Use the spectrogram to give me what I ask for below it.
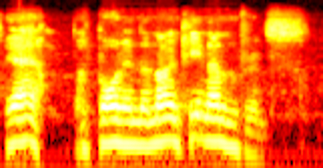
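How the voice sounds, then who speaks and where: Here's a man in his forties running a live stream: he reads viewer comments, laughs often, swears without restraint, and keeps things casual and nostalgic. His pitch is medium and his tone steady and warm, delivered fairly quickly. The audio is dull lo-fi stream sound.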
